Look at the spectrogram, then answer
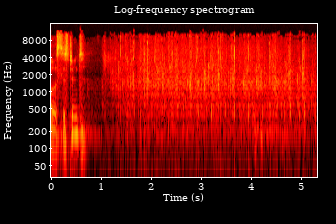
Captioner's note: audience applauds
